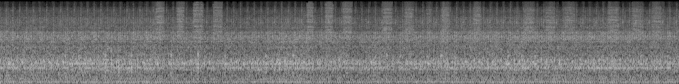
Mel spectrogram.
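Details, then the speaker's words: BMW E30 at idle, during a brake-cleaner intake-leak test with no change in idle: an uneven beat with irregular stumbles about three per second; the misfire was traced to a clogged fuel rail. "it is misfiring but you know what we're pretty much looking for is to see if it actually stumbles and and not and just kind of almost wants to die"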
